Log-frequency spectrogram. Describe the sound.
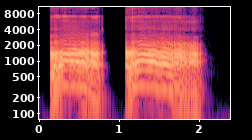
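A human voice mimics ravens with two loud, drawn-out croaks, each lasting under a second, harsh and raspy with a strained, groaning quality, separated by a short pause.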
